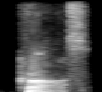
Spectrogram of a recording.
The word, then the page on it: crosse: British English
